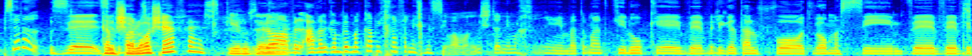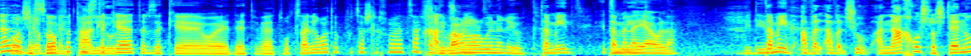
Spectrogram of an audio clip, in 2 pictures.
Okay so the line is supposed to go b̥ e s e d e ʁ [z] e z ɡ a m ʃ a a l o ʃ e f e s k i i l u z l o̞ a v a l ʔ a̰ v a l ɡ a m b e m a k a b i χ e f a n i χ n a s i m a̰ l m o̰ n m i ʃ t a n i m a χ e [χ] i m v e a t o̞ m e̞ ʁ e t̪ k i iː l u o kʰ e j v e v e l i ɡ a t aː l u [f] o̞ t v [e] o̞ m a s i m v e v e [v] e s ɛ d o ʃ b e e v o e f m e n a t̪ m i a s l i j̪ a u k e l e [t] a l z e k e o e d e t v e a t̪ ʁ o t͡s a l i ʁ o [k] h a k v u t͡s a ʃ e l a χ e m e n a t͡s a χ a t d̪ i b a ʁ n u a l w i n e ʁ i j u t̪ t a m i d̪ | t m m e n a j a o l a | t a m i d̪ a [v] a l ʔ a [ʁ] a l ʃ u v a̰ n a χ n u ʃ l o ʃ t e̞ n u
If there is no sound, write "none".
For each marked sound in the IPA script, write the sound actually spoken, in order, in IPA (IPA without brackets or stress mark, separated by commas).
z, ʁ, f, e, v, t, t, v, v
